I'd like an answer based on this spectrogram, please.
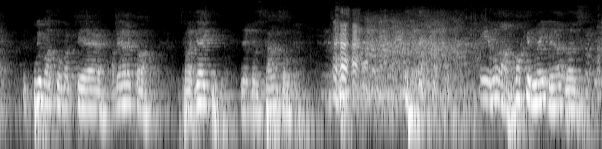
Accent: Scotland, United Kingdom; So I'm fuck off, I'm Scottish, okay, fuck off.

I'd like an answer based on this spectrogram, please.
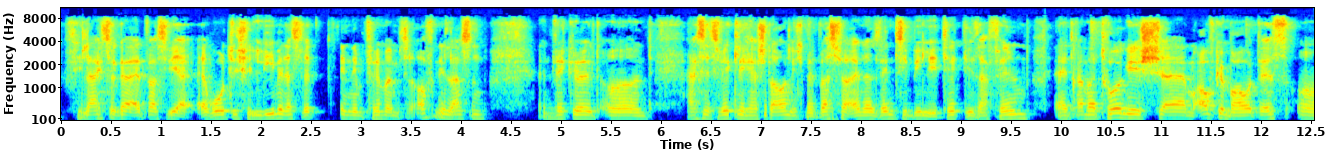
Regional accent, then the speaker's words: Hamburg, Germany; now in Spain; In Deutschland hatte er Premiere in meiner Heimatstadt in Hamburg

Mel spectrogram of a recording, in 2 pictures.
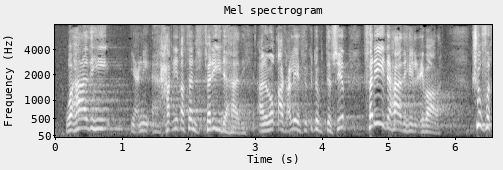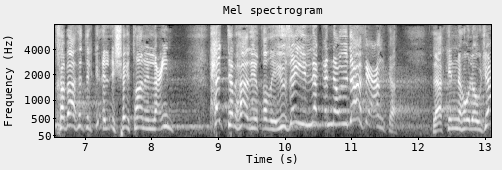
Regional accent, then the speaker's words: Iraq; أن تبسط الأمن والأمان في بلادنا العراق

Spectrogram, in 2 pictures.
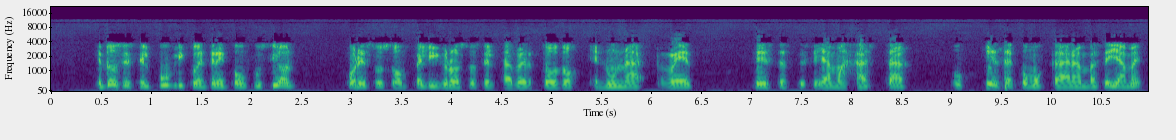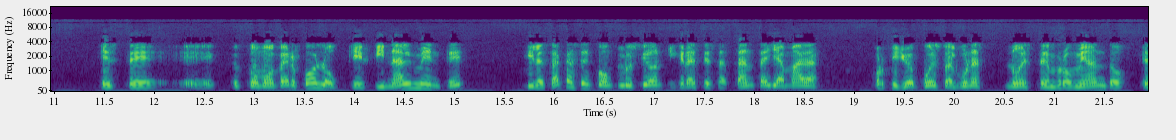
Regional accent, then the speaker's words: Veracruz, Mexico; somos muchos los veracruzanos que tenemos familia allá.

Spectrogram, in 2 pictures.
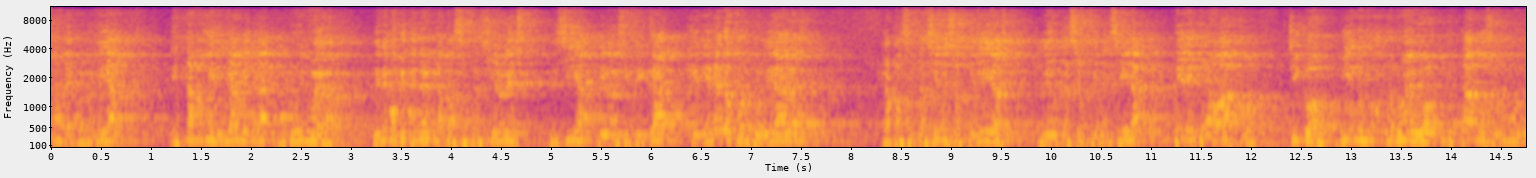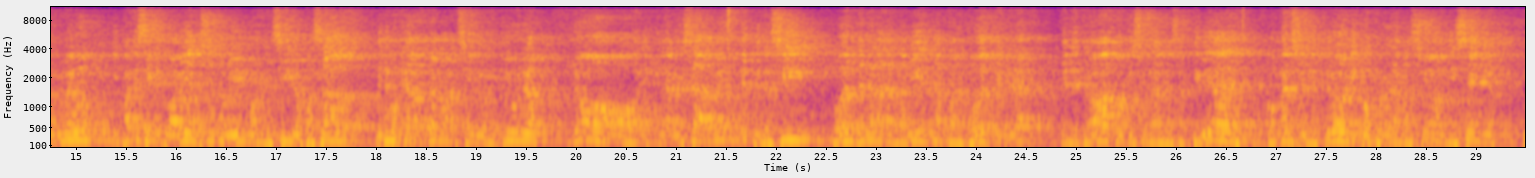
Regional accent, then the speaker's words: Paraná, Entre Ríos, Argentina; moved away; yo soy de Paraná, de Entre Ríos, vine con mi familia, construí mi familia acá, mi hija nació acá hace 14 años, 15 ya casi

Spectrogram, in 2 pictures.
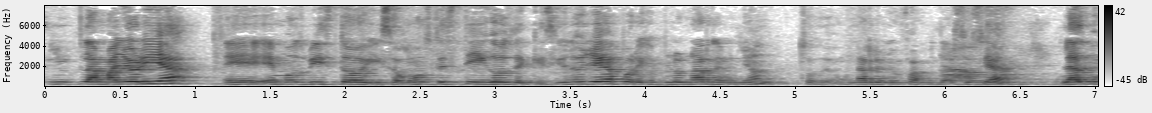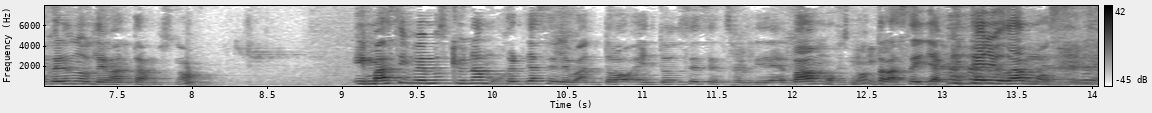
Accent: Mexico; las mujeres en Latinoamérica, las mujeres mexicanas somos, después de Chile, las que tenemos una mayor proporción de tiempo destinado

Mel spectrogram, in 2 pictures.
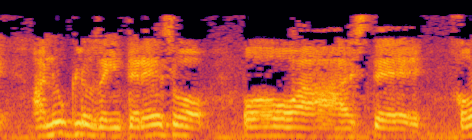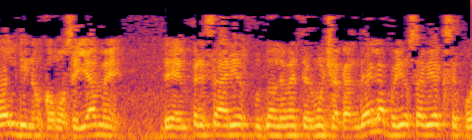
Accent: Veracruz, Mexico; allá en mi tierra le dicen, a Mandería le dicen la Venecia de Veracruz, porque también cuando llueve mucho, mucho se tapa todo y se inunda.

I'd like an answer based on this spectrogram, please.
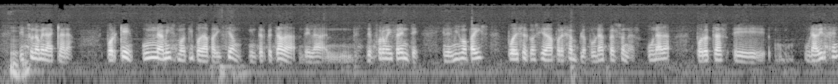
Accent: Santander, Cantabria, Spain; moved away as an adult; now in Madrid, Spain; en marzo del año 90, que es cuando yo vengo de Santander a Madrid, me vengo a vivir a Madrid

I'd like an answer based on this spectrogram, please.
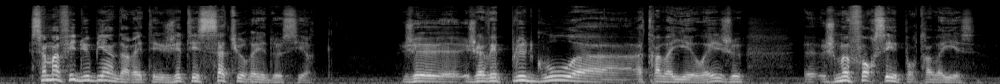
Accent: Algeria; also born or lived in La Goulette, Tunisia; Moi, je suis né en Afrique du Nord parce que, justement, mon père venait juste de passer en Afrique du Nord. Et d'Italie, il est venu en Tunisie. Je suis né à la Goulette, mais j'ai été élevé en Algérie, surtout.

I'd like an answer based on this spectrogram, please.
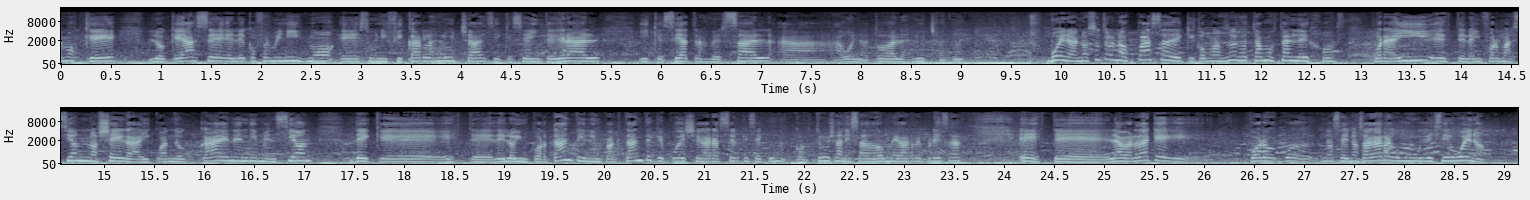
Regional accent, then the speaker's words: Río Gallegos, Santa Cruz, Argentina; soy de Santa Cruz, de Río Gallegos

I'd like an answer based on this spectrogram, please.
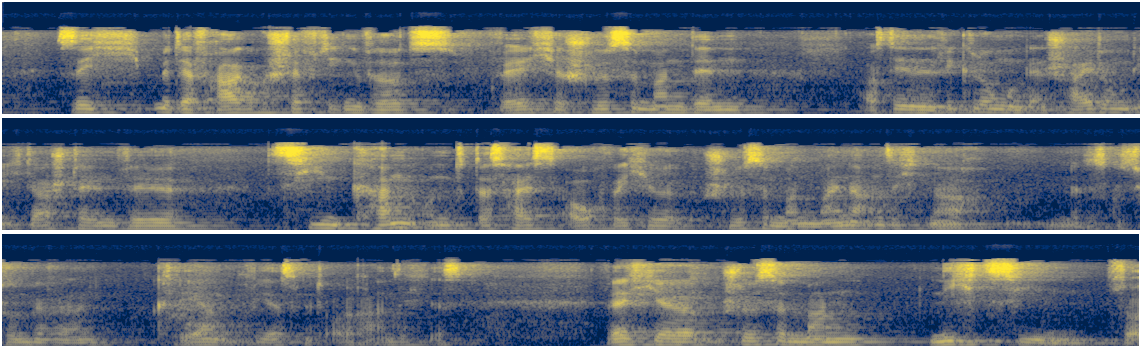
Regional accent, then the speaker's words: Hanover, Lower Saxony, Germany; now in Leipzig, Germany; ich komme ursprünglich aus Hannover, wohne jetzt in Leipzig

